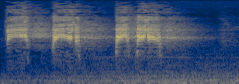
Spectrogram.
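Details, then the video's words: Black francolin call meant to stir a quiet pet francolin into calling: four loud, rasping, buzzy notes in two pairs within under two seconds, fading away at the end. "کالے تیتر کی مست بولنے کی آواز | Kaala Teetar Short Voice / Kalay Teetar Ki Awaz"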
